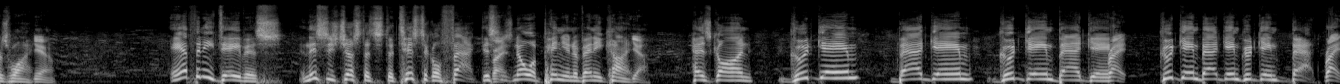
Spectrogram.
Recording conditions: busy venue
